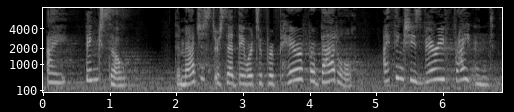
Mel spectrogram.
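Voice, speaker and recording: An actress playing a timid, innocent young servant slave in a video game, meek and naive in manner. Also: female voice, high-pitched, expressive, unhurried, a bit bright. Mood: distraught, shaken. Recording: long echoing reverb, music underneath.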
